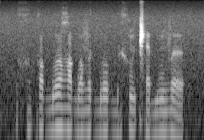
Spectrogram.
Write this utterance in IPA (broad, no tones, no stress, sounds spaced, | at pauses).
x o̤ k ɔ ɡ͡b o ʁ ɔ ɡ͡b ɔ v ə ɡ͡b o ɡ͡b ə̤ x ũ ǁ ɛ b ũ v ə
